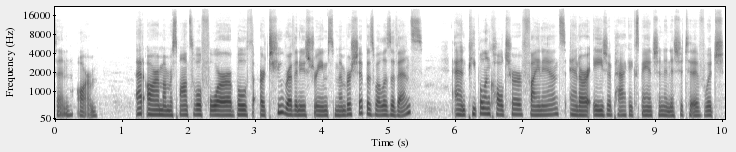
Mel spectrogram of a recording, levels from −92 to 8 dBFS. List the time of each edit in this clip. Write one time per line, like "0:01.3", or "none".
0:01.2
